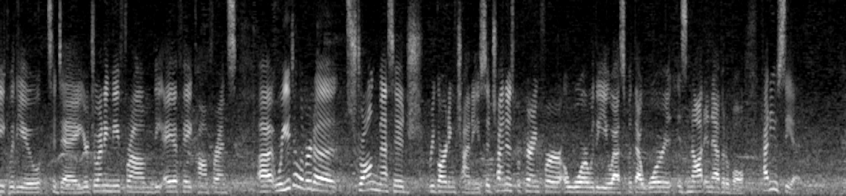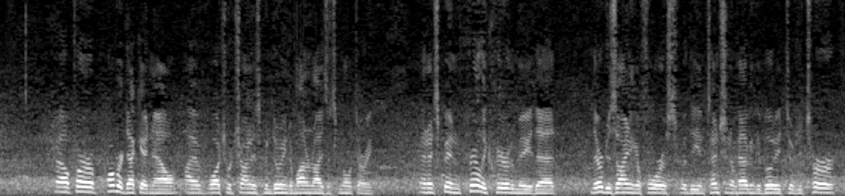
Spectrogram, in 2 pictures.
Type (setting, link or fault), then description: setting, busy venue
